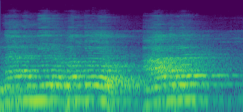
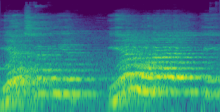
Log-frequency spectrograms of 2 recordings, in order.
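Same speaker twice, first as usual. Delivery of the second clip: sharp retort; 6 semitones higher, 5 dB louder than usual. Acted.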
